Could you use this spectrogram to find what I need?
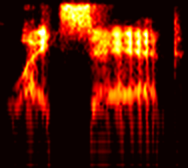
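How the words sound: The title is said in a grand, dramatic voice. The speaker calls it right.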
